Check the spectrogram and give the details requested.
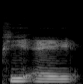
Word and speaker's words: passer: So that should be pronounced berner. And then we have P-A-S-S-E-R, should be passer.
